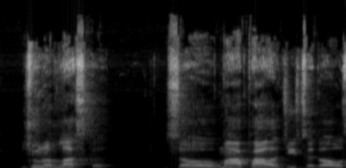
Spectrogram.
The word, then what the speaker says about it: Junaluska: I was mispronouncing it as Junalooa. It's correctly pronounced Junalusa.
